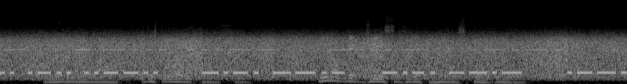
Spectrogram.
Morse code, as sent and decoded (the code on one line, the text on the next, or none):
… / -.-. --.- / -.-. --.- / …
… CQ CQ …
